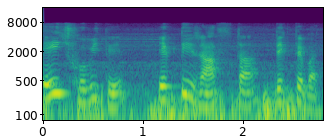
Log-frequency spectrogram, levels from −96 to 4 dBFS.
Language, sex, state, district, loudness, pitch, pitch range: Bengali, male, West Bengal, Jhargram, -16 LUFS, 115 Hz, 95-135 Hz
